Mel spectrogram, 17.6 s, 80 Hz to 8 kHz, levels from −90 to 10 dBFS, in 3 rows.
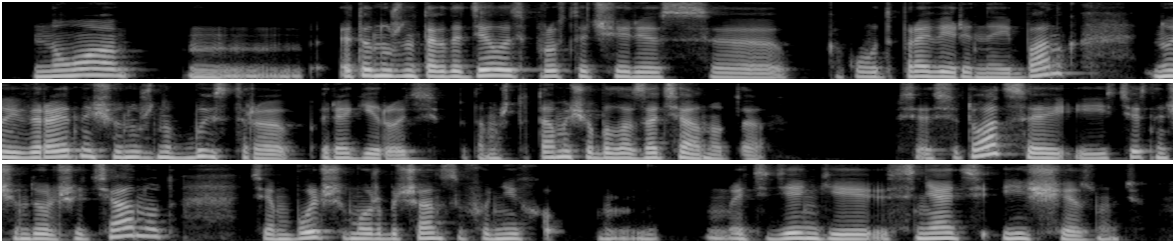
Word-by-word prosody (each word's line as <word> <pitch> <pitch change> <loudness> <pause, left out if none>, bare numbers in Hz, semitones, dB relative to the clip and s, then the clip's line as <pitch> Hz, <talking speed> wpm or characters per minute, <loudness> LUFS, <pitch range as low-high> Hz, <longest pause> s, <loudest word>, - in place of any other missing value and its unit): Но, 225 +4 +2 0.3
м, 205 - -6 0.2
это 230 - +3
нужно 215 -1 +4
тогда 195 -1 +3
делать 220 +3 +5
просто 205 -1 -1
через, 180 -3 -2
э, 160 -2 -3 0.2
какого-то 175 -1 -7
проверенный 180 -5 +1
банк. 265 - -1 0.4
Ну 200 +1 +4
и, 200 - +6
вероятно, 210 +5 +4
ещё 215 -2 0
нужно 205 -1 +1
быстро 180 -7 -1
реагировать, 160 -6 -2
потому 165 - -8
что 155 +4 -13
там 200 +1 +1
ещё 200 -3 +1
была 175 -1 +2
затянута 170 -4 0 0.6
вся 165 - -8
ситуация. 190 - +2
И, 170 - -5
естественно, 170 +4 -3
чем 185 0 -1
дольше 180 0 0
тянут, 270 - 0 0.3
тем 170 -3 -2
больше 220 -1 +2
может 185 -1 +1
быть 180 -1 -3
шансов 195 -2 -1
у - - -2
них, 185 +1 -1 0.3
м, 180 -1 -7 0.2
ну, 200 -2 -8
эти 180 -2 -4
деньги 185 -1 +3
снять 200 +1 +1
и 190 0 -1
исчезнуть. 170 -1 -1
190 Hz, 155 wpm, -24 LUFS, 175-210 Hz, 0.6 s, и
